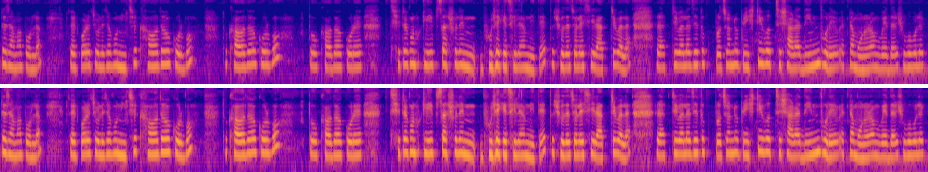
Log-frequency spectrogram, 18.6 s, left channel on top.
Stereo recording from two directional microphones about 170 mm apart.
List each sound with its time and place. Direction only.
0.0 s speech: 15° right (ahead or behind)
